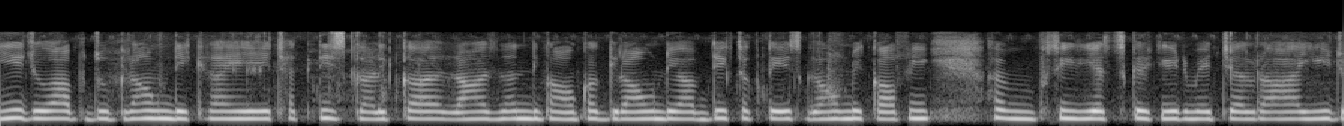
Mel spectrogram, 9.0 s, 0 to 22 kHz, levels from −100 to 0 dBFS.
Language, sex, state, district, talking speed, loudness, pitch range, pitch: Hindi, female, Chhattisgarh, Rajnandgaon, 220 wpm, -25 LUFS, 230-240 Hz, 235 Hz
